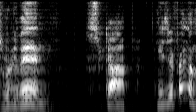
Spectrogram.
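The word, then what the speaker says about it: Reubens: that's excuse me paul reuben yeah well it's pronounced ruben stop he's a friend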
